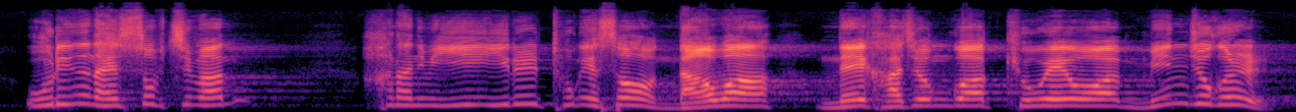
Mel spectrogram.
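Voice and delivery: ordinary talk, nothing marked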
